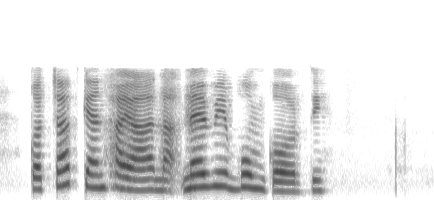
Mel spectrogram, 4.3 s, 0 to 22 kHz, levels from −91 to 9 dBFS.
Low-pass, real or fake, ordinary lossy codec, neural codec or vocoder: 5.4 kHz; fake; AAC, 24 kbps; autoencoder, 48 kHz, 32 numbers a frame, DAC-VAE, trained on Japanese speech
